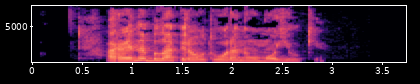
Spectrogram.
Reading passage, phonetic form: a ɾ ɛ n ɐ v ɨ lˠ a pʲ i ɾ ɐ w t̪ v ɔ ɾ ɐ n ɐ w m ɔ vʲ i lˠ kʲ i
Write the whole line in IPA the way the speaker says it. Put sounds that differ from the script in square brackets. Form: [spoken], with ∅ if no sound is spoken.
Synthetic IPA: a ɾ ɛ n ɐ [b] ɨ lˠ a pʲ [ɛ] ɾ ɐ w t̪ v ɔ ɾ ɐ n ɐ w m ɔ [ɣʲ] i lˠ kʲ i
